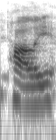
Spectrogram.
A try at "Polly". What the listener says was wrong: Polly. With an A vowel, not an O vowel.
